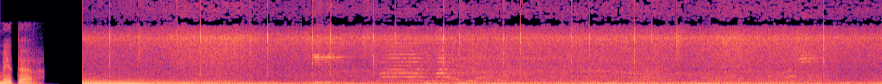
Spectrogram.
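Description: A switch clicks repeatedly as a thumb presses it.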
